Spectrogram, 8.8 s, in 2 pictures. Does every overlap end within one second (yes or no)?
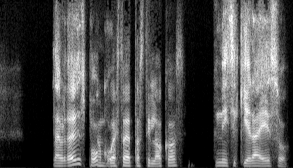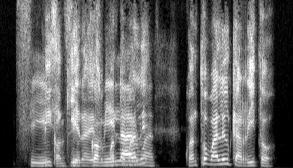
no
